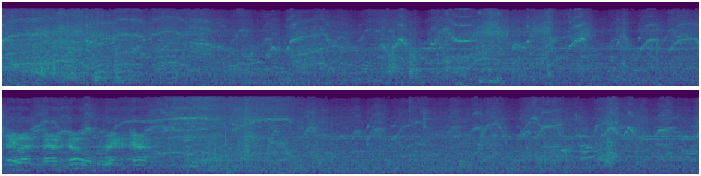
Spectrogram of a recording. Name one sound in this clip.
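Plastic tyres crunch over loose dirt.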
